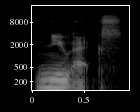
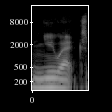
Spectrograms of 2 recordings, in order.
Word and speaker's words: Nux: The Optima Air is an acoustic amp IR loader, and it's pronounced New X.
